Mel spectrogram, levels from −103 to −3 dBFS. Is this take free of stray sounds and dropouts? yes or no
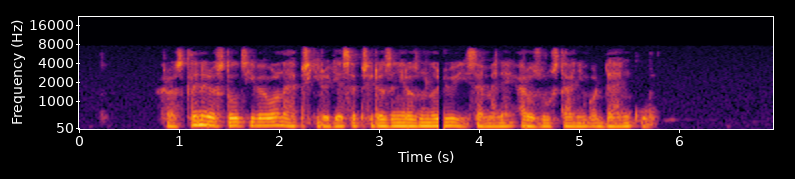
no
